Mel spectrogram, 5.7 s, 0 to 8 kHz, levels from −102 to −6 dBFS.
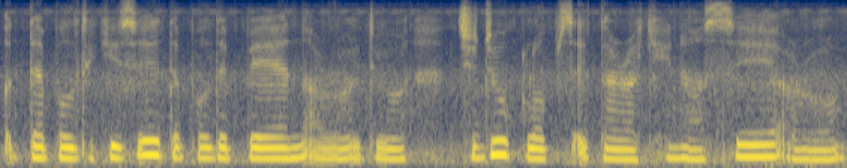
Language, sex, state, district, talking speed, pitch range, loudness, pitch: Nagamese, female, Nagaland, Kohima, 140 wpm, 170-200 Hz, -15 LUFS, 190 Hz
